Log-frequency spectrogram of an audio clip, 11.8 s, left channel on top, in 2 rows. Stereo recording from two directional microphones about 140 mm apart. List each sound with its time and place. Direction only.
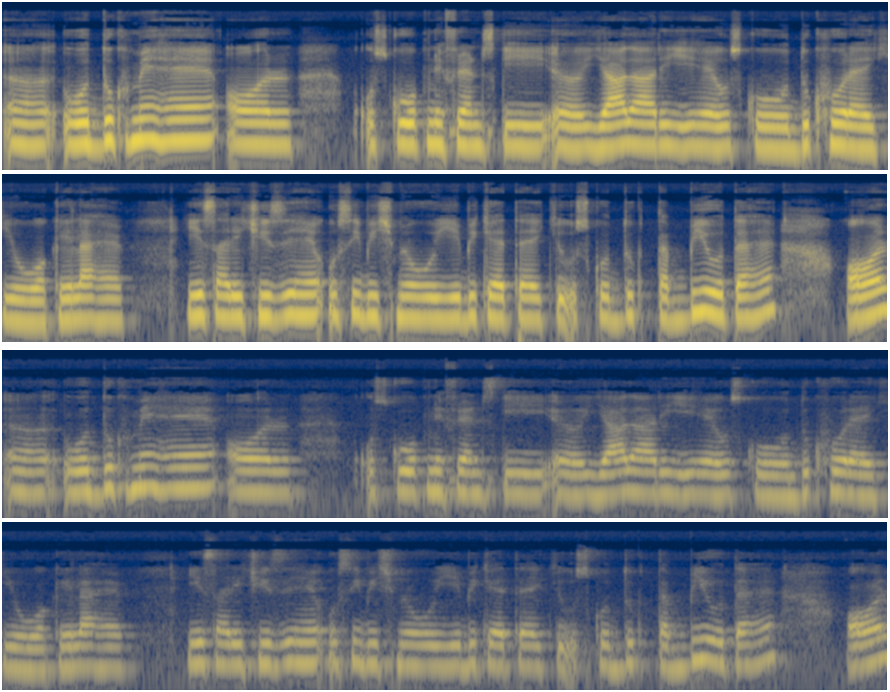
0.0 s speech: 55° left (ahead or behind)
